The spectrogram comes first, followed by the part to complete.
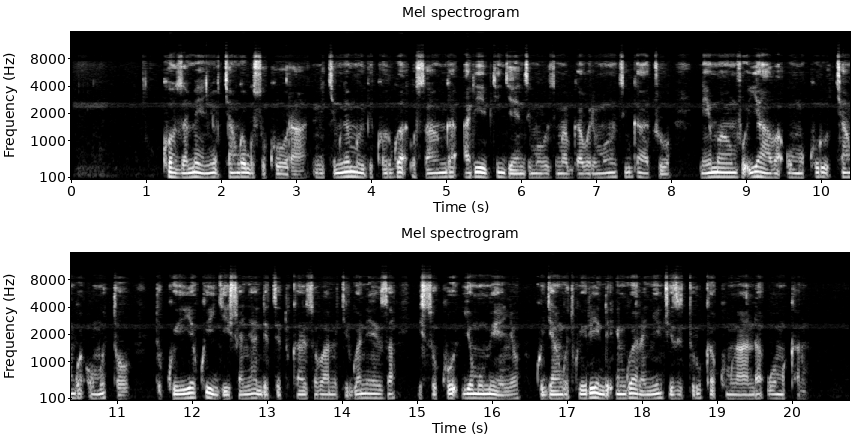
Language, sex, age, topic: Kinyarwanda, male, 18-24, health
